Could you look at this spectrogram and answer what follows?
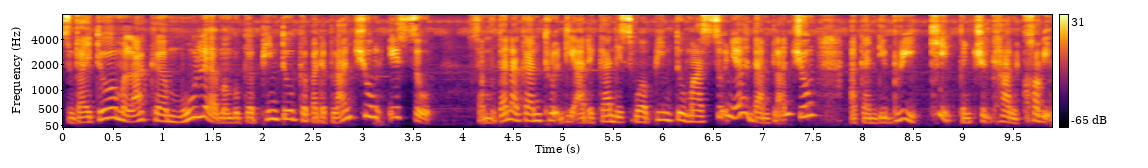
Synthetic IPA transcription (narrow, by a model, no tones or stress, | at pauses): sunt̪ait̪uməlakamũləmə̃mbukapint̪ukəpadapəlaɲt͡ʃʊŋesʊʔ | sa̰mbut̪anakant̪əɾʊt̪̚diʔa̰dəkandisəmuapint̪umãsuʔɲãdanpəlʔa̰ɲt͡ʃʊŋʔakandibəɾikʰit̪̚pəɲt͡ʃəɡaɦankʰɔvit̚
